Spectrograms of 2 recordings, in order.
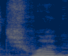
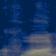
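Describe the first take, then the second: First: The word is said like 'chwen'. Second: The word is said like 'kwan'. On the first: The speaker calls it right. "Quan is Chuen" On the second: The speaker calls it wrong. "I'm sorry, I got me four snakes. I don't know all of the uh, pronunciations"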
